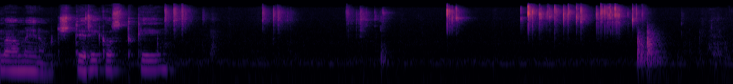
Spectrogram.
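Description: Small plastic dice click together as a hand gathers them up.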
